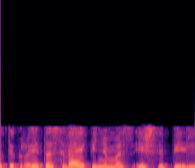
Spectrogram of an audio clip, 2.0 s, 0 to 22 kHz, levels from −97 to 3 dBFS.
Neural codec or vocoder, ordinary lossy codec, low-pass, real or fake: vocoder, 44.1 kHz, 128 mel bands every 256 samples, BigVGAN v2; MP3, 32 kbps; 5.4 kHz; fake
